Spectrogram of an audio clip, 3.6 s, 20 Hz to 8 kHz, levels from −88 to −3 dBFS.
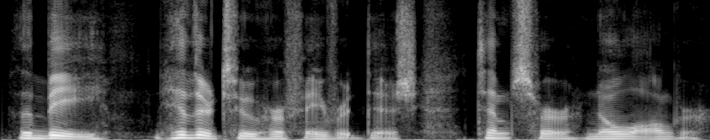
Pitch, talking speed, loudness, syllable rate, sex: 130 Hz, 170 wpm, -20 LUFS, 5.7 syllables/s, male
